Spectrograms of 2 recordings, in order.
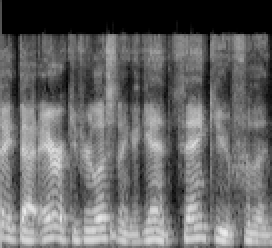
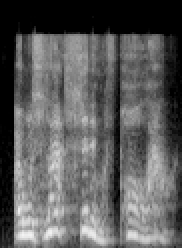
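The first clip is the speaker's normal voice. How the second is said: put-on American accent through the teeth, higher; 6 semitones higher than usual. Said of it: "he was always talking like this".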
